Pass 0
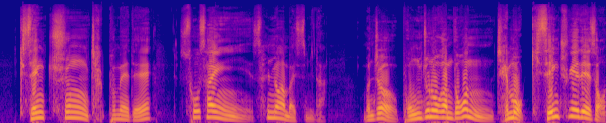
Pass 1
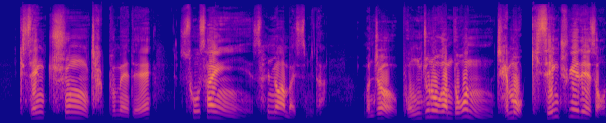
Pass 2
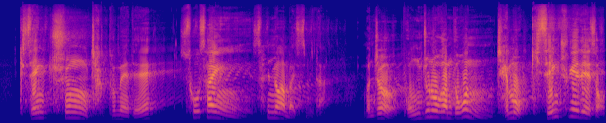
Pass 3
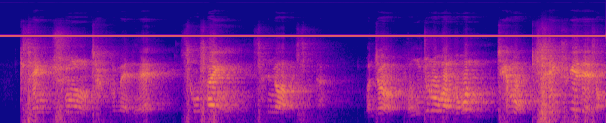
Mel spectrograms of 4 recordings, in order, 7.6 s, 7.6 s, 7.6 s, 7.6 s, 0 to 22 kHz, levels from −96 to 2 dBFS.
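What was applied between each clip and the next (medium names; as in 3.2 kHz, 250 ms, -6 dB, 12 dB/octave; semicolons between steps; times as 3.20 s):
high-pass 930 Hz 24 dB/octave; level rider gain up to 4.5 dB; trim -5.5 dB
frequency-shifting echo 105 ms, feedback 56%, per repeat +64 Hz, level -19.5 dB; on a send at -15 dB: reverberation, pre-delay 43 ms; on the sum: trim +1.5 dB
two-slope reverb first 0.82 s, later 2.3 s, from -24 dB, DRR 0.5 dB; class-D stage that switches slowly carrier 6.6 kHz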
